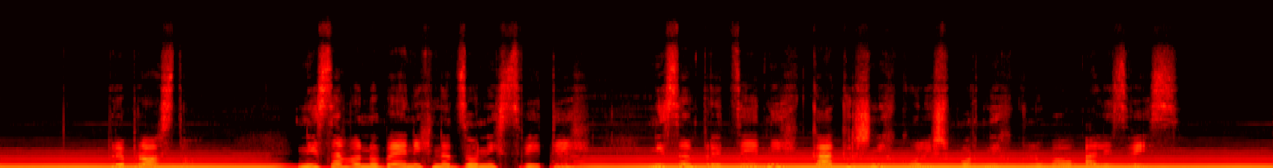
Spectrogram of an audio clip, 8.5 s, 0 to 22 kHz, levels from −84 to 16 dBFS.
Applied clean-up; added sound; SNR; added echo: none; Bowed string instrument; -3 dB; none.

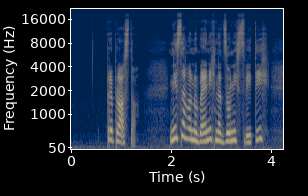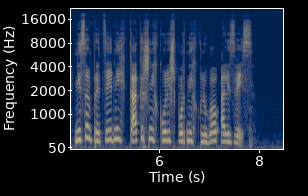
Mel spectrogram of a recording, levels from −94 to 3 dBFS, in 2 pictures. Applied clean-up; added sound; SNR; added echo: none; none; none; none.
